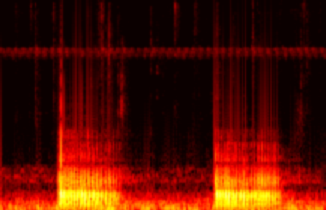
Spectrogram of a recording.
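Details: Domestic cat purring beside a crackling fireplace in a cozy winter setting: two loud, low, finely pulsing purr phases about two seconds apart, with softer breaths between, faint fire crackles and a steady thin high tone behind.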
